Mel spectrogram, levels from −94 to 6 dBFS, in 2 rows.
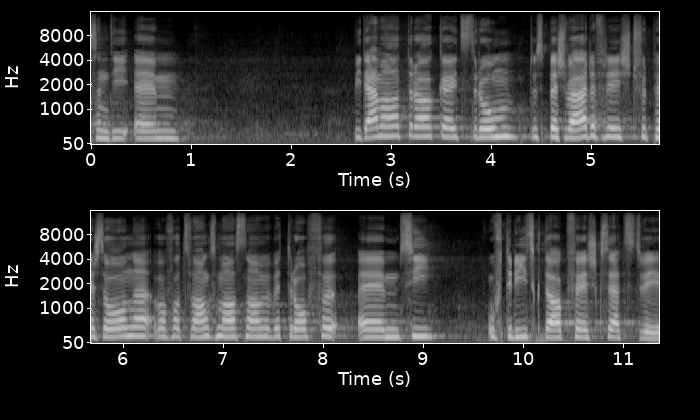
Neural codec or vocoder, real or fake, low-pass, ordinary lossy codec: none; real; 14.4 kHz; none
